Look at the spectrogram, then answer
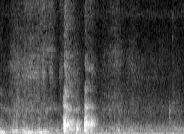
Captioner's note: audience member coughs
